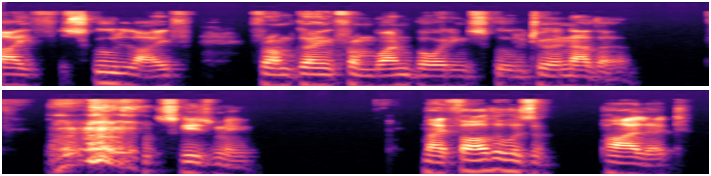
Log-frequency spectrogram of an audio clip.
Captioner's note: coughs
